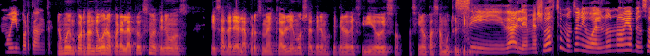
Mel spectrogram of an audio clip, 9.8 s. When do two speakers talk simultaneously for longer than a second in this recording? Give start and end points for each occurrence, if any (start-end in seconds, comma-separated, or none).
none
